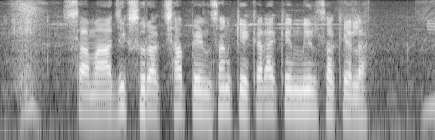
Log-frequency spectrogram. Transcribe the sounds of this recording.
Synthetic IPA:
saːmad͡ʒɪksuɾək̚t͡ʃʰapensənkekəɾakemɪlsəkela

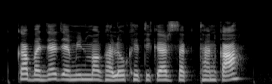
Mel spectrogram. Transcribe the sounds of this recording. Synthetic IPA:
kabʱɐ̃ɲd͡ʑad͡ʑɐmiːnmãɡʱɐlokʰeːt̪ikɐɾsɐɡ̚t̪ʰən̆kaː

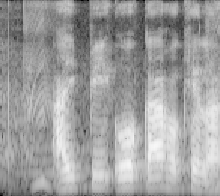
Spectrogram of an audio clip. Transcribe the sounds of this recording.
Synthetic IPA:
ajpiʔokaɦokʰela

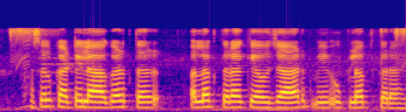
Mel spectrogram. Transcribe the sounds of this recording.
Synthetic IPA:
pʰəsəlkaːʈelaɡəɾt̪ | ɐləɡt̪əɾəɦkeɐʋd͡ʒaːɾmẽʔʊpləb̚d̪ʱkəɾaɦe

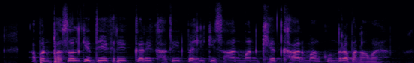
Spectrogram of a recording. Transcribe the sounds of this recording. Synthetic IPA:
ɐpənpʰəsəlked̪eːkʰɾekəɾekʰaːt̪iːɾpɛɦlikɪsaːnmənkʰeːt̪kʰaːɾmãkʊ̃nd̪ɾabənaːʋẽ

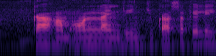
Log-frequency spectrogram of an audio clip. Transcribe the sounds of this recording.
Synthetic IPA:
kaɦamɔnlajnrint͡ʃukasʌkele

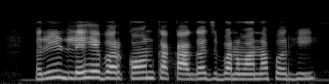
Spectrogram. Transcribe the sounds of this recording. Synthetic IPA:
ɾĩɳɖleɦebəɾkɔnkakaɡəd͡ʒbənʋanapəɾɦi

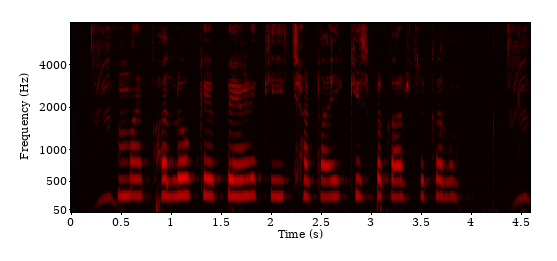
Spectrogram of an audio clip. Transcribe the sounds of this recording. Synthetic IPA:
mɛ̃ːpʰəlõkepẽːɽkit͡ʃʰə̃ʈaːikɪspɾɐkaːɾsekəɾũː

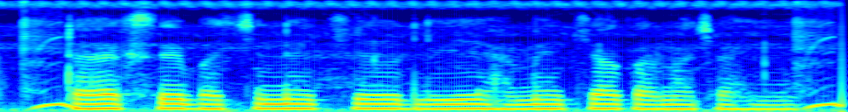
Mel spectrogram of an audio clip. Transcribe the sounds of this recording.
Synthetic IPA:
ʈɛːksːebɐt͡ʃnekʰelieɦɐmẽkjaːkɐɾnat͡ʃaːɦie

